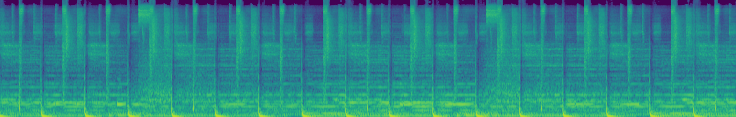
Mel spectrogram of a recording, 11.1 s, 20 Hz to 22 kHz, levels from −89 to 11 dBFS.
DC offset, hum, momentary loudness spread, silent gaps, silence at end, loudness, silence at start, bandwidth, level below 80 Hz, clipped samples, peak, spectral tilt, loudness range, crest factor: under 0.1%; none; 4 LU; none; 0 s; -10 LUFS; 0 s; over 20 kHz; -12 dBFS; under 0.1%; 0 dBFS; -4 dB/octave; 1 LU; 8 dB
